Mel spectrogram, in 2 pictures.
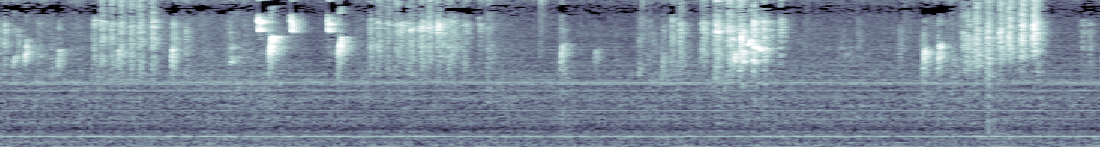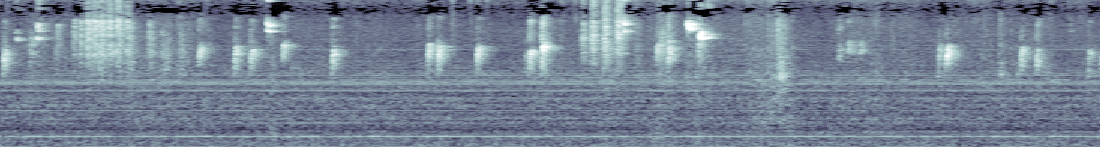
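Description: A flock of European goldfinches giving short, high chirping calls scattered throughout, with a few brief flutters of wings. A steady low hum runs underneath.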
